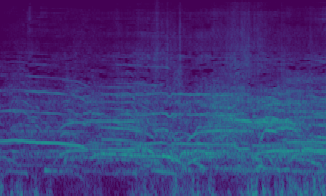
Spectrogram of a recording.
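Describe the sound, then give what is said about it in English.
A rowdy protest crowd behind barricades scuffling with police at the Capitol, as police move the barricades and people walk through: a dense, steady roar of many overlapping shouting voices, loud and unbroken throughout, with scattered yells rising out of the din. “So yeah, there's like a rowdy crowd behind the barricades, and the police, the guys with jackets that say police, just move the barricades, and a whole bunch of people start walking through.”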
